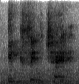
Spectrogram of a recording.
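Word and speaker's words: Iximché: But the way you pronounce them, so the first one is Ixinche. The second one is Ishmukane, and the third one is Xylofono.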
